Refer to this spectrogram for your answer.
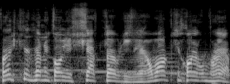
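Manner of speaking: rapid, rattled-off delivery with put-on confidence. Acting out the person on the hint line, imitating fast, confident talk. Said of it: "really fast with a sure voice like this".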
